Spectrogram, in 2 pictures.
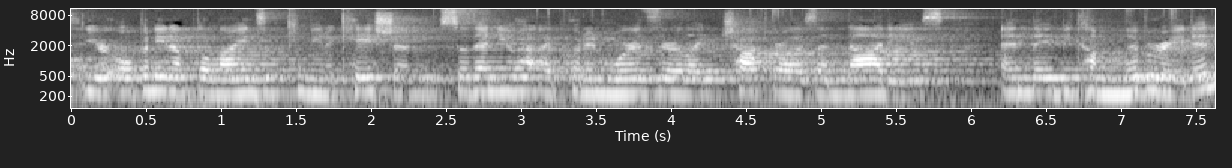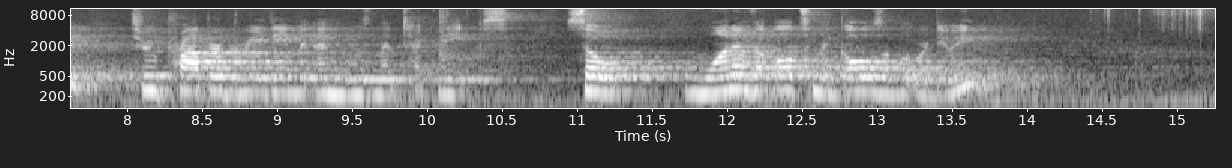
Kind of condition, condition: setting, live audience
